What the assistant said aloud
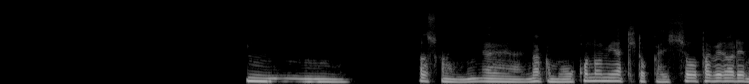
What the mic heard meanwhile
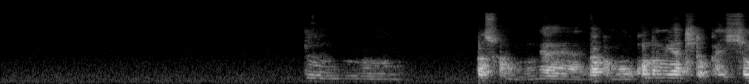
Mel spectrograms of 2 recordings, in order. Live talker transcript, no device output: none

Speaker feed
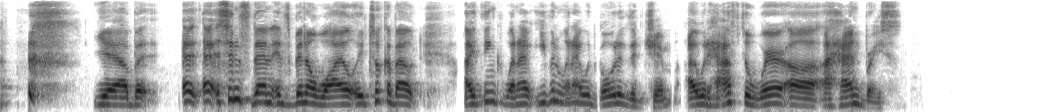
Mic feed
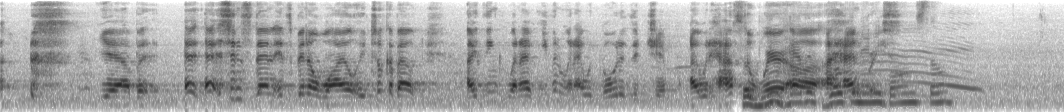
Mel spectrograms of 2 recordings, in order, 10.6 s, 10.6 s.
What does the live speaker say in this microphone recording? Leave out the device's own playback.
So you haven't broken any bones though?

